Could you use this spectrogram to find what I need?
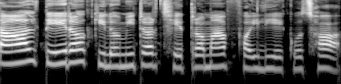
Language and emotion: Nepali, neutral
